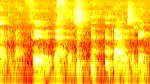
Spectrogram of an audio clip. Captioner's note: laughs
